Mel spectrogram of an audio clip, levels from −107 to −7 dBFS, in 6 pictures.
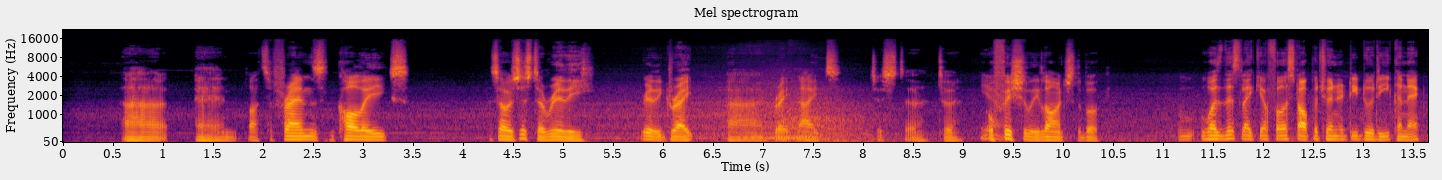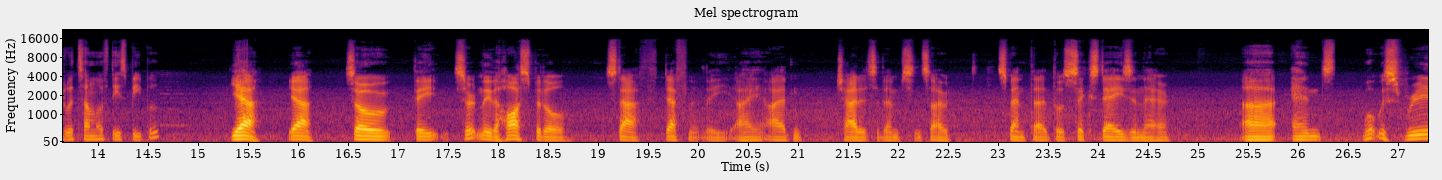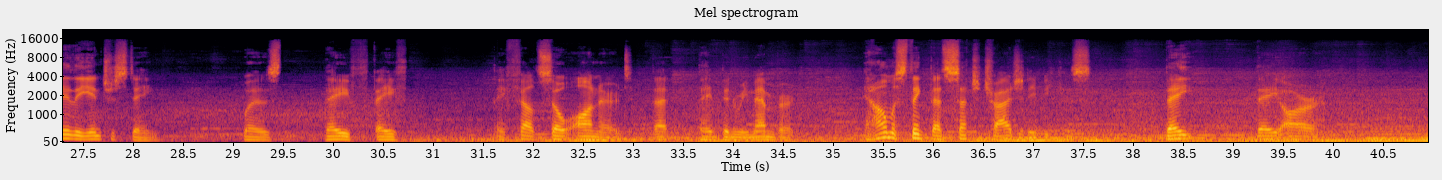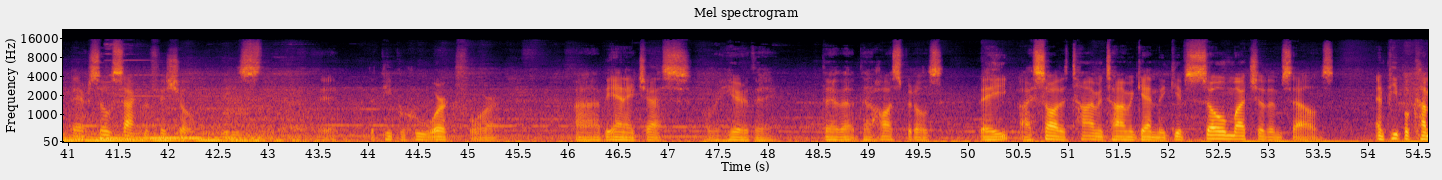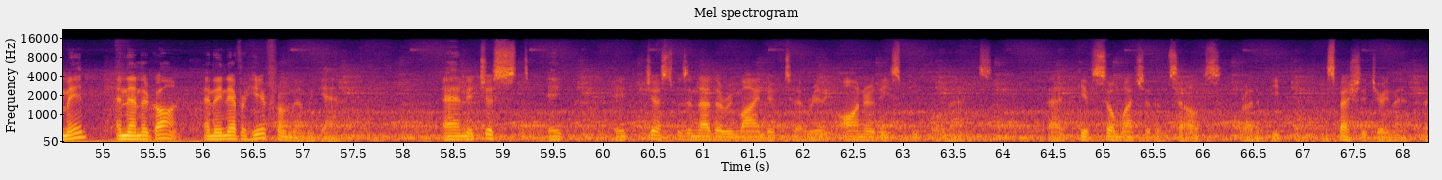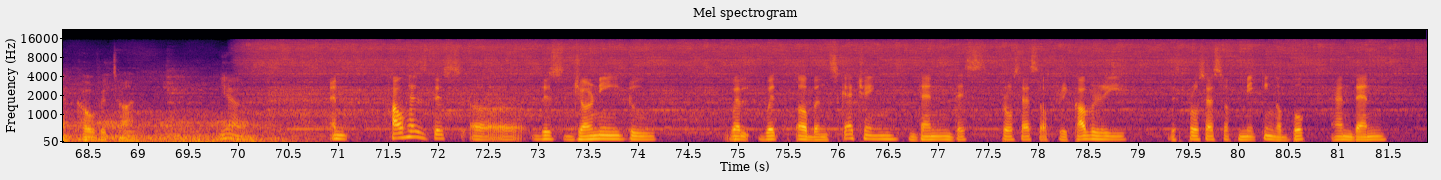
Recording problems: traffic noise; loud; throughout; 7 dB below the speech

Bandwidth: 15 kHz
